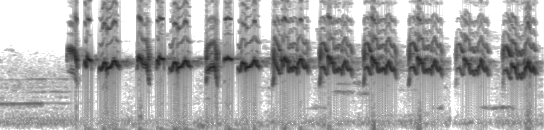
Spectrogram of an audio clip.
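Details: Female sooty-headed bulbul calling to draw in males, used as a lure recording: a loud, continuous run of rapid bubbly chirps, rising and falling notes packed closely together for about three and a half seconds.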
